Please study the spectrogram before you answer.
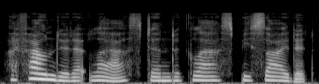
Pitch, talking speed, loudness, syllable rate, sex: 185 Hz, 190 wpm, -18 LUFS, 4.2 syllables/s, female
